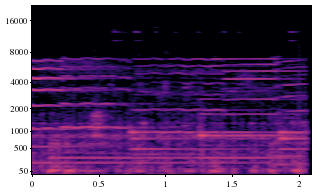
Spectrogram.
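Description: Background music: a slow melody of long held notes that change pitch every half second or so.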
